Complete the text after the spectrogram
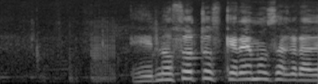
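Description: A woman speaks firmly into a microphone.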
